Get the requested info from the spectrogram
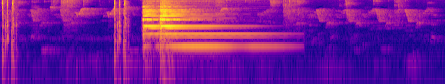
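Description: Subscribe-button sound effect: mouse clicks, then a single bell ding that rings out and fades over about a second and a half. Faint soft scraping from a spatula stirring poha in the pan follows.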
